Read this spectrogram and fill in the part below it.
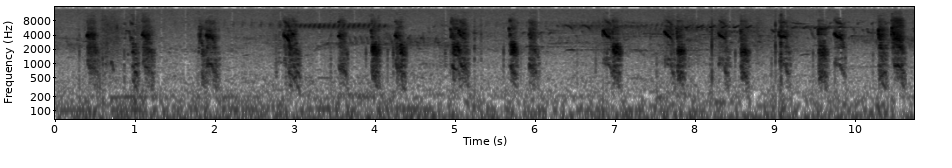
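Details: Black storks feeding in Estonia, 17 May 2019; loud hoarse, hissing bursts come in uneven series, some doubled, across ten seconds, with thin high whistles laced between them and a faint low hum.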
